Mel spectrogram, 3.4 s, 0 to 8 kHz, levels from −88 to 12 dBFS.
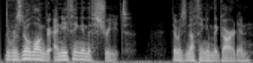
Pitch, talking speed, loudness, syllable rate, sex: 100 Hz, 250 wpm, -19 LUFS, 7.8 syllables/s, male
